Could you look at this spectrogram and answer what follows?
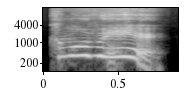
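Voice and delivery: mock player sweet talk; smooth-talking guy. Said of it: "Goes like".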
